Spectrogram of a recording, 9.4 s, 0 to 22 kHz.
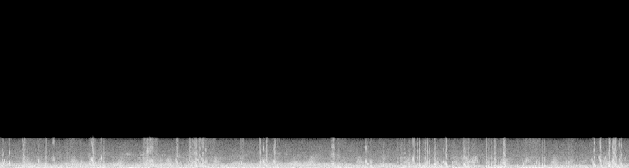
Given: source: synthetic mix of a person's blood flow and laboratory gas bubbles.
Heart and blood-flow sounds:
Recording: Doppler ultrasound of blood flow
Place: subclavian vein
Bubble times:
0.00-0.18 s: bubbles
0.32-0.70 s: bubbles
0.78-0.84 s: bubbles
0.98-1.26 s: bubbles
1.31-1.60 s: bubbles
2.13-2.46 s: bubbles
2.62-3.24 s: bubbles
3.59-3.66 s: bubbles
3.89-4.21 s: bubbles
4.95-5.20 s: bubbles
5.46-5.61 s: bubbles
5.67-5.81 s: bubbles
5.95-6.87 s: bubbles
6.91-7.21 s: bubbles
7.29-7.66 s: bubbles
7.74-8.21 s: bubbles
8.47-8.64 s: bubbles
8.83-9.41 s: bubbles
From the record:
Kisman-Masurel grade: 342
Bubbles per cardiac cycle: rolling drumbeat, 9 or more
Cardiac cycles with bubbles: 100%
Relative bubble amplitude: moderate (0.250 to 0.450)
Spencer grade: 3 (all of the cardiac periods contain showers or single bubble signals, but not dominating or overriding the cardiac motion signals)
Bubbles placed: anywhere in the cardiac cycle

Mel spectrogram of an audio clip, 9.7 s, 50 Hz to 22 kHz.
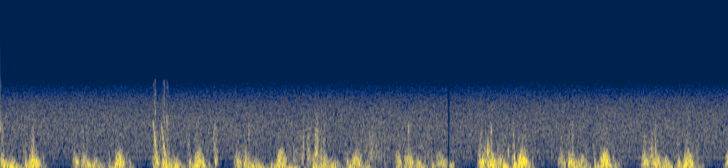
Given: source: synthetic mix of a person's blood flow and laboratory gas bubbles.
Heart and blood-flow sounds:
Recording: Doppler ultrasound of blood flow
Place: precordium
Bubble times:
0.00-0.04 s: bubbles
2.00-2.29 s: bubbles
2.83-2.92 s: bubbles
From the record:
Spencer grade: 2 (many but less than half of the cardiac periods contain bubble signals, singularly or in groups)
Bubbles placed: anywhere in the cardiac cycle

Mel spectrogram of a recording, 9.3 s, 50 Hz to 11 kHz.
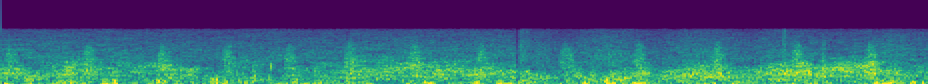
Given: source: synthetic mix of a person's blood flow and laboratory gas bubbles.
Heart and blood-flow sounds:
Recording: Doppler ultrasound of blood flow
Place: subclavian vein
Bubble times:
2.33-2.75 s: bubbles
From the record:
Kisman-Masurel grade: 112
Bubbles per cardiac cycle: 1 to 2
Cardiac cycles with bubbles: 1 to 10%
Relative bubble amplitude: moderate (0.250 to 0.450)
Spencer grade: 1 (occasional bubble signal discernible with the cardiac motion signal, with majority of cardiac periods free of bubbles)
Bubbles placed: anywhere in the cardiac cycle

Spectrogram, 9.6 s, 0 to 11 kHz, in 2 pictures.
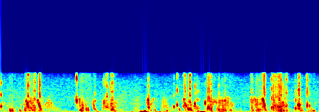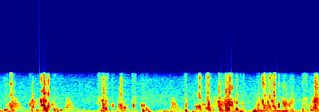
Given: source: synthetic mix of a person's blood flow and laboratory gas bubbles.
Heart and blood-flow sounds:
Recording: Doppler ultrasound of blood flow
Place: subclavian vein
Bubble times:
0.00-0.78 s: bubbles
1.12-1.47 s: bubbles
1.53-1.76 s: bubbles
2.17-2.34 s: bubbles
2.47-2.53 s: bubbles
2.57-2.99 s: bubbles
3.04-3.52 s: bubbles
3.74-4.33 s: bubbles
4.41-4.75 s: bubbles
4.82-5.02 s: bubbles
5.21-5.74 s: bubbles
6.24-6.42 s: bubbles
6.44-6.50 s: bubbles
6.55-6.72 s: bubbles
6.75-6.82 s: bubbles
6.87-7.08 s: bubbles
7.55-7.62 s: bubbles
7.69-8.44 s: bubbles
8.61-9.22 s: bubbles
9.30-9.58 s: bubbles
From the record:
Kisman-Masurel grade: 342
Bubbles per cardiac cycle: rolling drumbeat, 9 or more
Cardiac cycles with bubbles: 100%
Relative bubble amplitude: moderate (0.250 to 0.450)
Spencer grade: 3 (all of the cardiac periods contain showers or single bubble signals, but not dominating or overriding the cardiac motion signals)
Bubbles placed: anywhere in the cardiac cycle

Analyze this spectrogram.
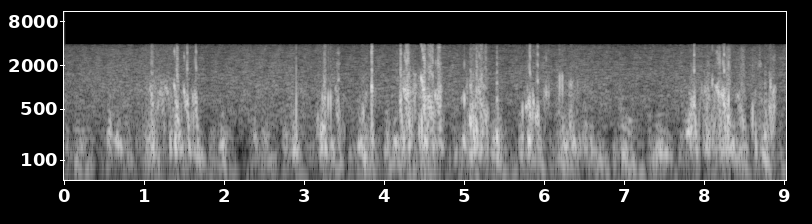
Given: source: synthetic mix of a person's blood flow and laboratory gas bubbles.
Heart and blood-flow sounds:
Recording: Doppler ultrasound of blood flow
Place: precordium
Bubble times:
1.01-1.72 s: bubbles
2.87-2.95 s: bubbles
3.13-3.51 s: bubbles
3.70-3.93 s: bubbles
4.19-4.76 s: bubbles
4.96-5.32 s: bubbles
5.38-5.48 s: bubbles
5.69-6.08 s: bubbles
6.17-6.48 s: bubbles
7.80-8.91 s: bubbles
From the record:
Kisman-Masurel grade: 223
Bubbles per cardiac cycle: several, 3 to 8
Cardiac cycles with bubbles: 10 to 50%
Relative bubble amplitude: loud (0.450 to 0.775)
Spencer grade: 2 (many but less than half of the cardiac periods contain bubble signals, singularly or in groups)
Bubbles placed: anywhere in the cardiac cycle

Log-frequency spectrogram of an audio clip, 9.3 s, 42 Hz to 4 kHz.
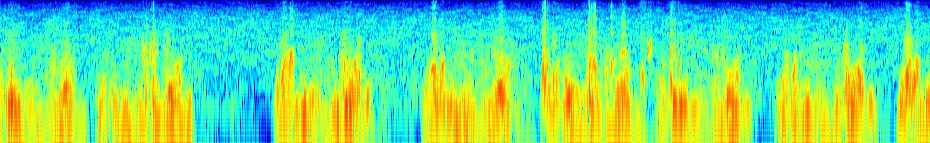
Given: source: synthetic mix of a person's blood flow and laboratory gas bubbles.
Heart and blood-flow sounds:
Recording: Doppler ultrasound of blood flow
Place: precordium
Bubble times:
0.07-0.15 s: bubbles
1.39-1.60 s: bubbles
5.39-5.62 s: bubbles
5.85-6.15 s: bubbles
6.39-6.54 s: bubbles
6.67-6.88 s: bubbles
From the record:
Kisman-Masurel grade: 223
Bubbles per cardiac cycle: several, 3 to 8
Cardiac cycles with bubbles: 10 to 50%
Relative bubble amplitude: loud (0.450 to 0.775)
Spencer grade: 2 (many but less than half of the cardiac periods contain bubble signals, singularly or in groups)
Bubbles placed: only in the low amplitude regions of the cardiac cycle

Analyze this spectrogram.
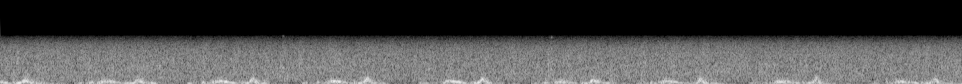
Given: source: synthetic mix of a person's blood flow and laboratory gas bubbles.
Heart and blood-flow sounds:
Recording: Doppler ultrasound of blood flow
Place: precordium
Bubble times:
2.61-2.90 s: bubbles
5.46-5.58 s: bubbles
From the record:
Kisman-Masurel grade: 122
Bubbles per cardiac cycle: 1 to 2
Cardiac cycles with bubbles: 10 to 50%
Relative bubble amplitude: moderate (0.250 to 0.450)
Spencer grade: 2 (many but less than half of the cardiac periods contain bubble signals, singularly or in groups)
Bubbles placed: only in the low amplitude regions of the cardiac cycle

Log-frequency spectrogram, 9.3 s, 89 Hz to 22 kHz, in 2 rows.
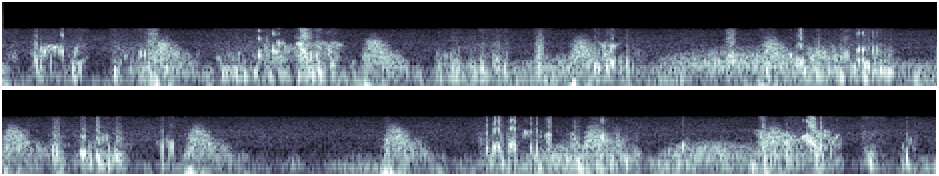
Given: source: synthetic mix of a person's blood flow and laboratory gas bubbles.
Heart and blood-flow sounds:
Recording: Doppler ultrasound of blood flow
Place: subclavian vein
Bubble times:
0.00-0.09 s: bubbles
0.13-0.44 s: bubbles
0.53-0.88 s: bubbles
1.05-1.78 s: bubbles
2.15-2.56 s: bubbles
2.65-2.75 s: bubbles
2.94-3.19 s: bubbles
3.61-3.69 s: bubbles
3.78-3.88 s: bubbles
3.91-4.49 s: bubbles
4.89-5.33 s: bubbles
5.44-5.62 s: bubbles
7.04-7.41 s: bubbles
7.47-7.87 s: bubbles
8.04-8.12 s: bubbles
8.42-8.88 s: bubbles
8.96-9.09 s: bubbles
9.15-9.24 s: bubbles
From the record:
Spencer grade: 3 (all of the cardiac periods contain showers or single bubble signals, but not dominating or overriding the cardiac motion signals)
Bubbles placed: anywhere in the cardiac cycle

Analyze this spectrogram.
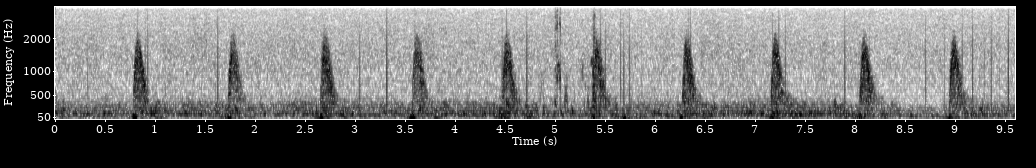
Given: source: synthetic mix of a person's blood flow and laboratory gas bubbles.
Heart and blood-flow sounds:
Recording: Doppler ultrasound of blood flow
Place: subclavian vein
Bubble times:
4.83-5.46 s: bubbles
From the record:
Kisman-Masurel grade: 211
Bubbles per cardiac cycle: several, 3 to 8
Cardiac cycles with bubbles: 1 to 10%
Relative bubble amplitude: barely perceptible (0.100 to 0.250)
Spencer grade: 1 (occasional bubble signal discernible with the cardiac motion signal, with majority of cardiac periods free of bubbles)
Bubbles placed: anywhere in the cardiac cycle

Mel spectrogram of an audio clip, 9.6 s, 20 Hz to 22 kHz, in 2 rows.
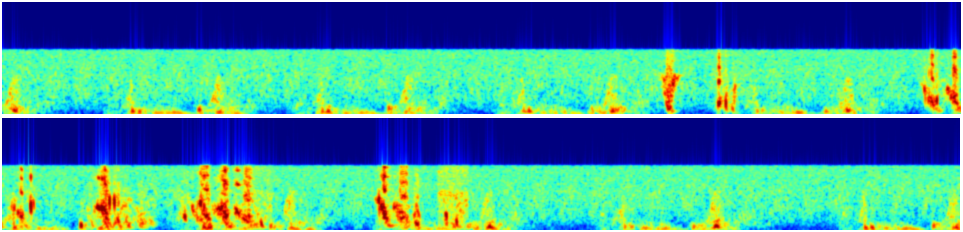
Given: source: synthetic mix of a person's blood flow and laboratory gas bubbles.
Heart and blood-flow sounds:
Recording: Doppler ultrasound of blood flow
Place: precordium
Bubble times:
3.28-3.40 s: bubbles
3.56-3.70 s: bubbles
4.57-4.99 s: bubbles
5.21-5.58 s: bubbles
5.67-6.14 s: bubbles
6.65-6.92 s: bubbles
6.97-7.12 s: bubbles
From the record:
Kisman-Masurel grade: 223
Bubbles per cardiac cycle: several, 3 to 8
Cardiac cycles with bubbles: 10 to 50%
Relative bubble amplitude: loud (0.450 to 0.775)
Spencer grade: 2 (many but less than half of the cardiac periods contain bubble signals, singularly or in groups)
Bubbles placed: only in the low amplitude regions of the cardiac cycle

